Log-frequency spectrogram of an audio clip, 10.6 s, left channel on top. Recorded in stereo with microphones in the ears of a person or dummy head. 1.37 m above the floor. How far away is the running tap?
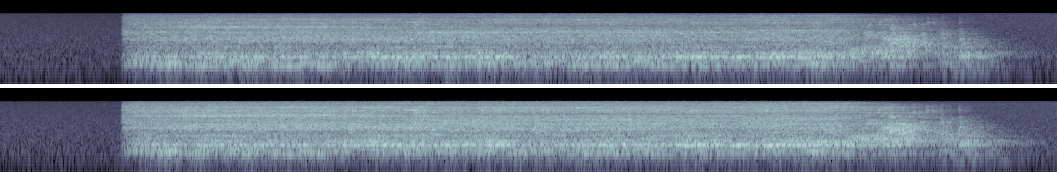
About 6 m.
